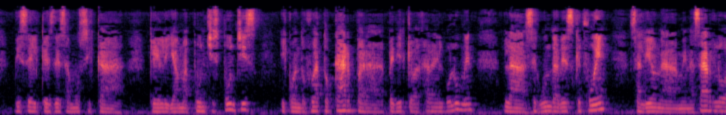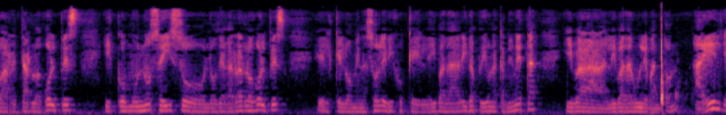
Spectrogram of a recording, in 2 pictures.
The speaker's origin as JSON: {"language": "Spanish", "region": "Coahuila", "country": "Mexico", "said": "también soy coahuilense."}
